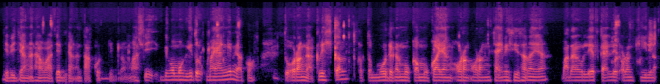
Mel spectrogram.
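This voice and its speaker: Gravelly-voiced man telling a testimony. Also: mid-range voice, fast, slight background noise. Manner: relaxed, chatty, reenacts his own prayers and dialogue. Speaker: guest giving a testimony. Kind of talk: casual storytelling testimony.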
